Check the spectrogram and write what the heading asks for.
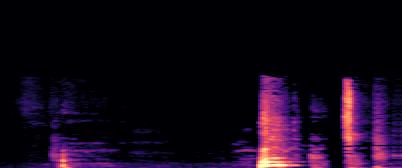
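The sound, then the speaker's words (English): A dog barks: one faint early yelp, then after a pause a loud, sharp bark followed quickly by two shorter barks. No one speaks. “Shut up! Fucking Dog.”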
